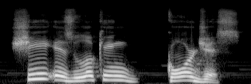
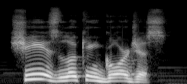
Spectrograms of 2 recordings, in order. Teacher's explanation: Now say it again, but place a little more emphasis on the word gorgeous. Make it slightly louder and slightly longer.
